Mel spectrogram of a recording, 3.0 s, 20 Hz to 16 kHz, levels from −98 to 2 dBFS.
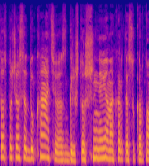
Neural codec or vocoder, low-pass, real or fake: vocoder, 44.1 kHz, 128 mel bands every 256 samples, BigVGAN v2; 14.4 kHz; fake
